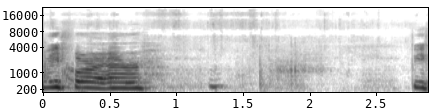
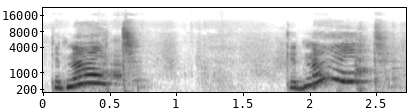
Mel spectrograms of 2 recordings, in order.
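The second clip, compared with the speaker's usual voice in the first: high sing-song goodnight; 9 semitones higher, slower than usual. Real, not acted. Parent saying goodnight to baby.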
